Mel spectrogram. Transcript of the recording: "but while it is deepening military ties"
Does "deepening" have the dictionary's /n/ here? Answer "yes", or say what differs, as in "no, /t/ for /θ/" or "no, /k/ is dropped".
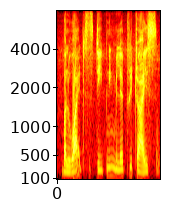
yes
